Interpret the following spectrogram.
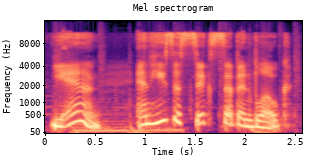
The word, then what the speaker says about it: Jan: Jan until I explain it's pronounced Yan, and he's a 6'7" bloke.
